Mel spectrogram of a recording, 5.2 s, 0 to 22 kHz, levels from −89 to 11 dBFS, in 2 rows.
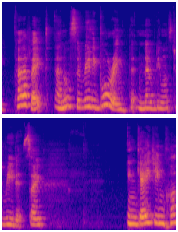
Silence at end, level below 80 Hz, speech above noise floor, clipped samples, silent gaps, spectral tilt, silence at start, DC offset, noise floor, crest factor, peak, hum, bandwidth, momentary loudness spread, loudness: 0 s; -76 dBFS; 45 dB; under 0.1%; none; -4.5 dB/octave; 0 s; under 0.1%; -66 dBFS; 18 dB; -4 dBFS; none; 16 kHz; 9 LU; -22 LUFS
